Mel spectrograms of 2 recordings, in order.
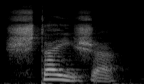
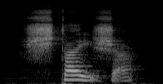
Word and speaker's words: esteja: We have the verb form esteja. Esteja. Como se escreve esteja? E-S-T-E-J-A. Esteja.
